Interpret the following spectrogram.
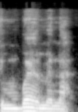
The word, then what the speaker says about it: Mgbemena: Correct pronunciation is Mgbemena.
